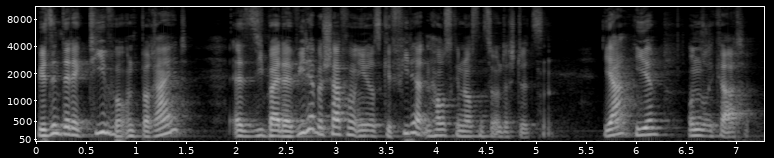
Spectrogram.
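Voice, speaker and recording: A man's voice: on the high side, expressive, fairly quick, natural voice. A man playing a self-assured teenage boy detective in an amateur audio drama, speaking in a formal, wordy, explanatory way.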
